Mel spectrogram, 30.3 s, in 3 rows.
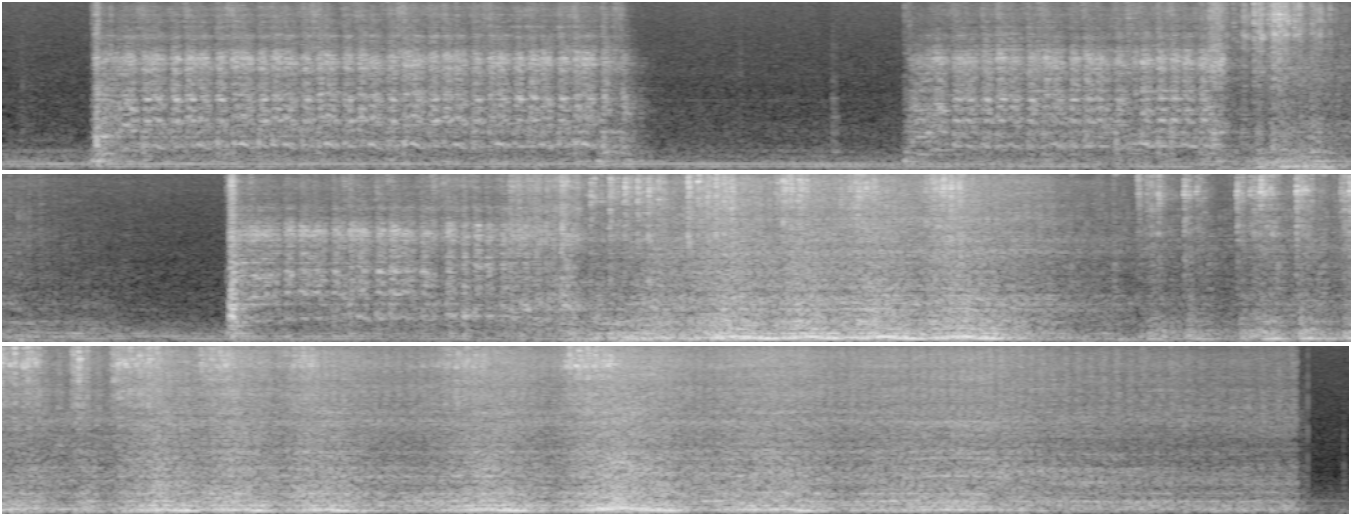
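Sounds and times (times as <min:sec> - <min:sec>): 
1961 Plymouth Valiant engine trying to start: 0:00.6 - 0:05.0, 0:06.7 - 0:11.2, 0:11.8 - 0:30.2.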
